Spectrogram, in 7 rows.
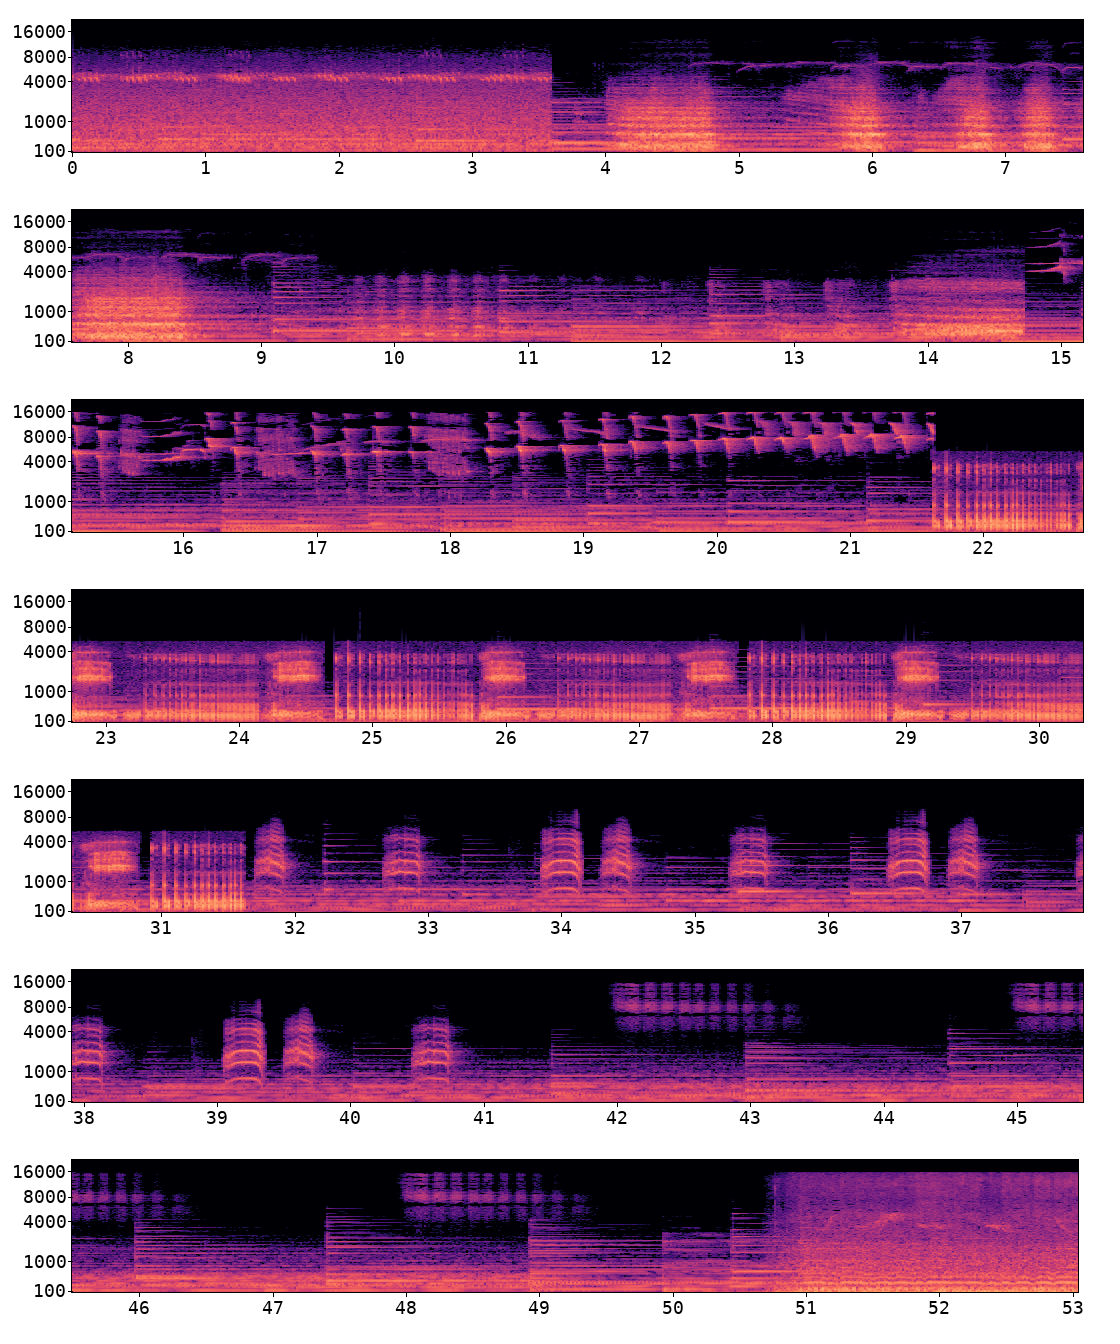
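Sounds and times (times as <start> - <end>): soft background music: 0.0 - 53.0
clear bird calls: 14.6 - 21.6, 42.0 - 43.0, 51.0 - 53.0
rapid high bird chirping: 14.8 - 21.6, 42.0 - 43.0, 45.0 - 46.0, 48.0 - 48.9, 51.0 - 53.0
harsh caw-like bird calls: 31.7 - 32.1, 32.7 - 33.0, 33.8 - 34.6, 35.3 - 35.6, 36.4 - 37.2, 37.8 - 38.3, 39.0 - 39.9, 40.5 - 40.9.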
